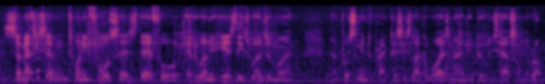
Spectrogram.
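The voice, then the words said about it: English accent. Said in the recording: “I love your English accent in the scripture.”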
